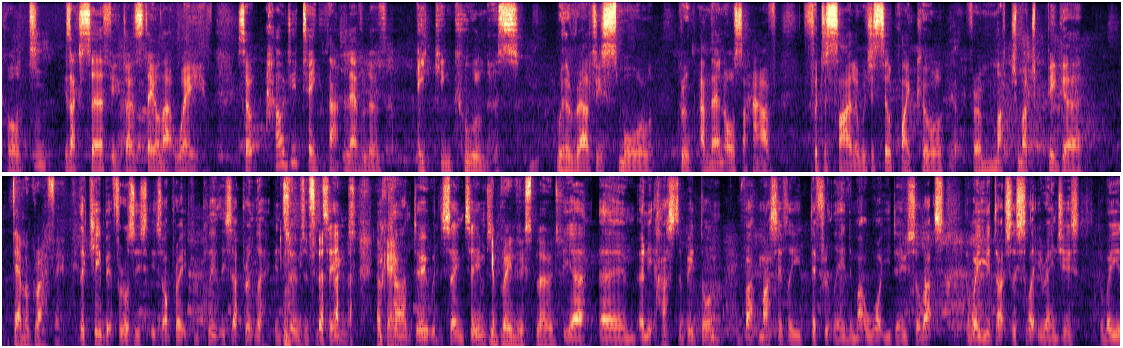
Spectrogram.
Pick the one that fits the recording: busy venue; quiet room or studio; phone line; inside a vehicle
busy venue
